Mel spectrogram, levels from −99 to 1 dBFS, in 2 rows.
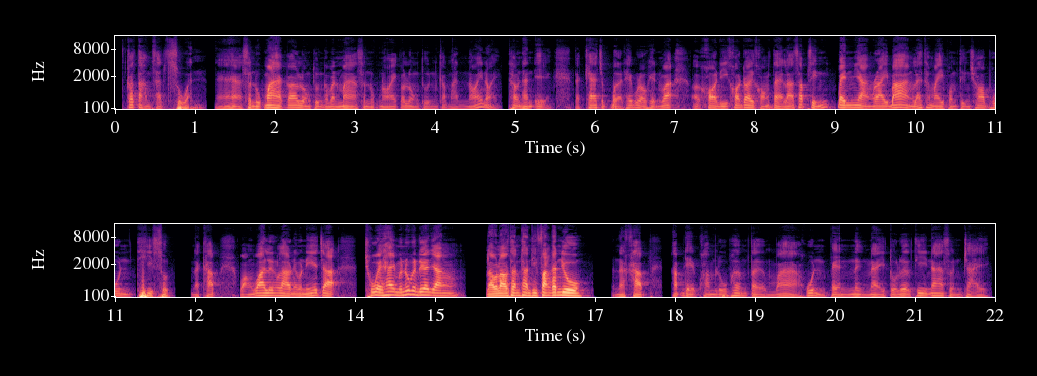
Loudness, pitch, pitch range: -23 LUFS, 105 Hz, 90-120 Hz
